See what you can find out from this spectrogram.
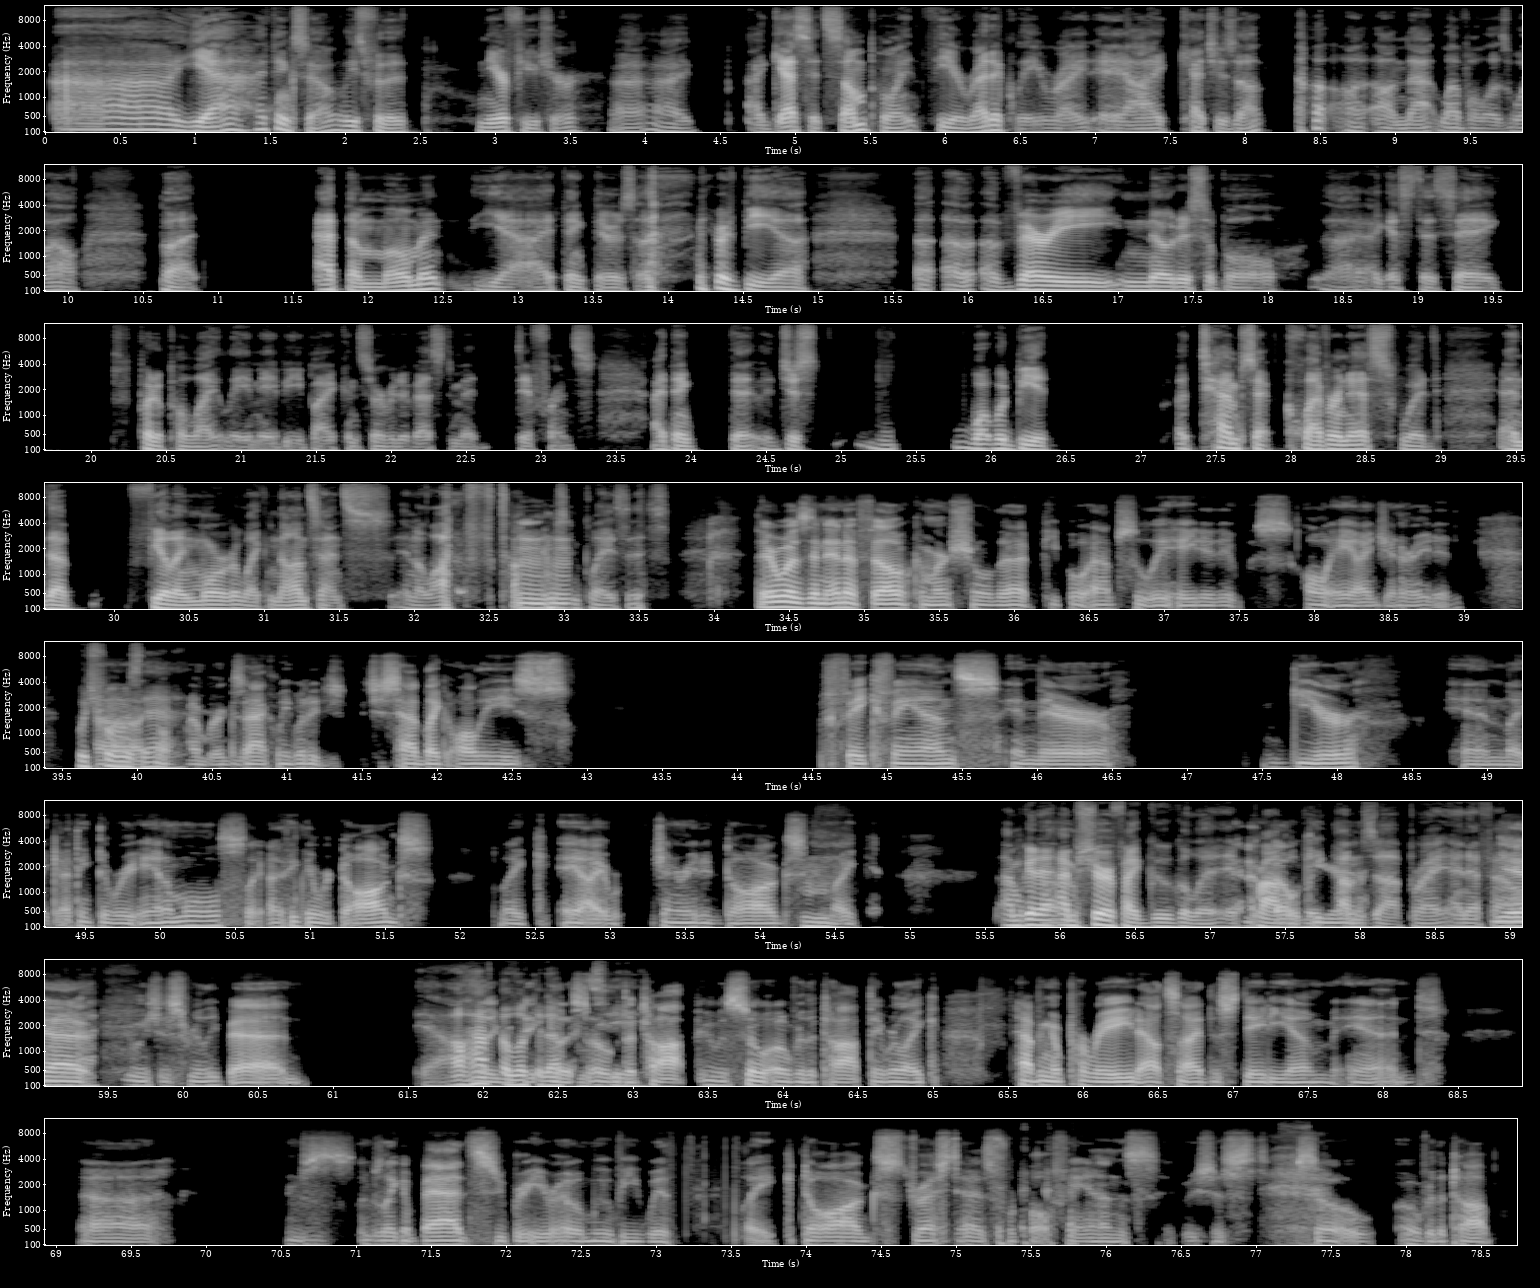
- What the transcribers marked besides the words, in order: drawn out: "Uh"; other background noise; tapping; scoff; laughing while speaking: "a there would"; laughing while speaking: "lot of times and places"; chuckle
- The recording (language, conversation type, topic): English, unstructured, How can I spot ads using my fears to persuade me?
